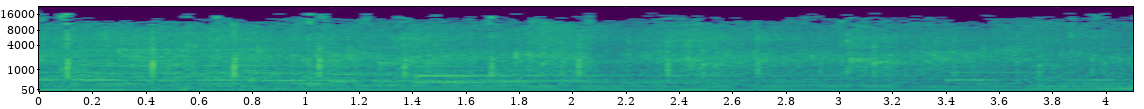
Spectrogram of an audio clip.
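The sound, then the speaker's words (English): An audience claps their hands together, a dense, steady patter of many hands filling the room at moderate volume for several seconds, with no voices standing out. “Clap your hands and say a big amen.”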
